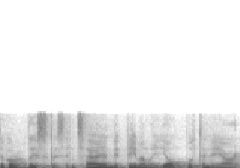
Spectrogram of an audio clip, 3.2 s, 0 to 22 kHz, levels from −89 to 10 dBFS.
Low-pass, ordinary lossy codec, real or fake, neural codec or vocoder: 7.2 kHz; AAC, 64 kbps; fake; codec, 16 kHz, 0.5 kbps, FunCodec, trained on Chinese and English, 25 frames a second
